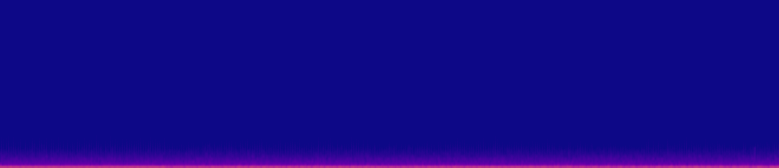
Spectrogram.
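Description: A heavy vehicle engine idles with a steady low rumble.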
